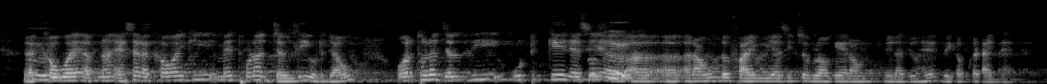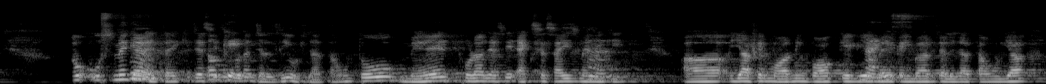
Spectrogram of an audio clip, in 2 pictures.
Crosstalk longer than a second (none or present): none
